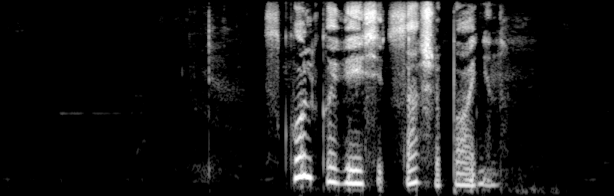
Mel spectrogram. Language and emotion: Russian, sad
